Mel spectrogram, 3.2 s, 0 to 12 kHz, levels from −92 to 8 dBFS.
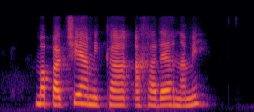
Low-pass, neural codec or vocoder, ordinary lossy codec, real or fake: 7.2 kHz; codec, 16 kHz, 0.7 kbps, FocalCodec; AAC, 48 kbps; fake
